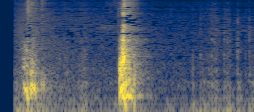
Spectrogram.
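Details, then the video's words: Boston Terrier puppy barking at its owner: two short, sharp barks about a second apart over a quiet background. "Cheeky Boston Terrier Puppy Barks at Owner"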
